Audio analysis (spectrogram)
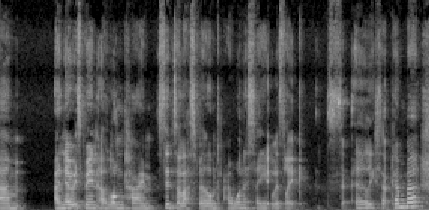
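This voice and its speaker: Somewhat breathy and fairly high in pitch, a woman with a British accent speaks at a moderate pace with ordinary pitch variation. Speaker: cross-stitch video blogger. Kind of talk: casual chat. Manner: hesitant, many ums.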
